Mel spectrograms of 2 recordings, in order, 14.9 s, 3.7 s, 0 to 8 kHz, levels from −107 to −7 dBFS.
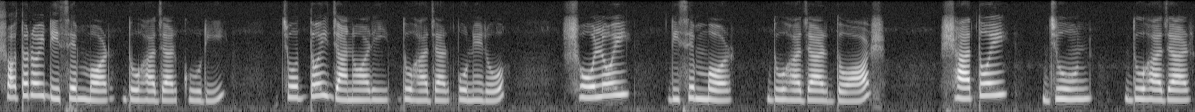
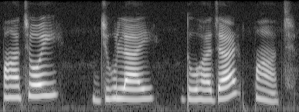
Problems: constant background noise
